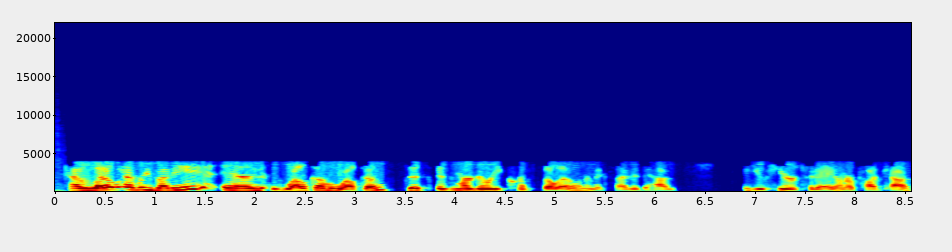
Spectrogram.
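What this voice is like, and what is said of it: Raspy voice. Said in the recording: “excuse my voice. I've had a little bit of a cold, so I have that sexy, raspy voice”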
